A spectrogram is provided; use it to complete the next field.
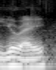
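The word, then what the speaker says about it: Ouray: We were even surprised that Uray pronounced Uray.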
